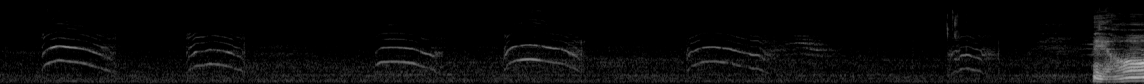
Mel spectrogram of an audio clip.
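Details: Several young Ragdoll kittens from a central Kansas home cattery give spaced, clear arching mews every second or two, each rising then falling, with quiet pauses between and a sudden loud noise at the close.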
